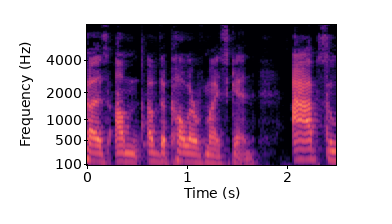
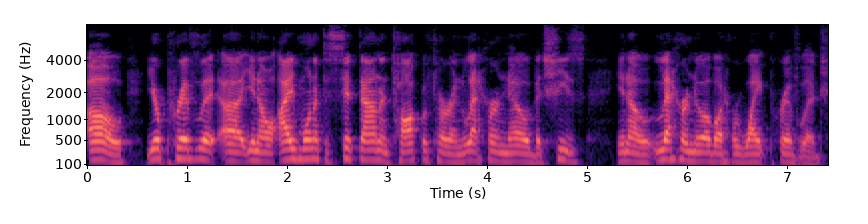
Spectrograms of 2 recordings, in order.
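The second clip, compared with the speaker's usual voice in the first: ordinary talk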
